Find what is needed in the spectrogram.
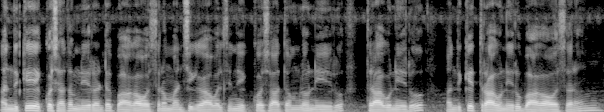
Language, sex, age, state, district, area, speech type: Telugu, male, 18-30, Telangana, Ranga Reddy, urban, spontaneous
